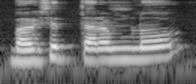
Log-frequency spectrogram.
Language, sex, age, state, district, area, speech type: Telugu, male, 18-30, Andhra Pradesh, N T Rama Rao, urban, spontaneous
